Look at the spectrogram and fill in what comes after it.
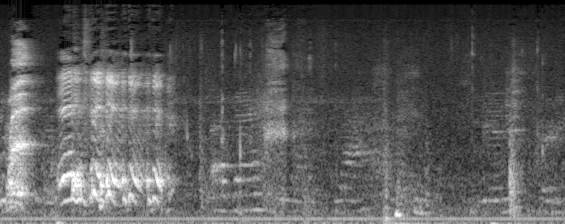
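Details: Woman hiccuping: her voice is broken by short, sharp, abrupt catches of breath, about two a second, while a friend's baby laughs.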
